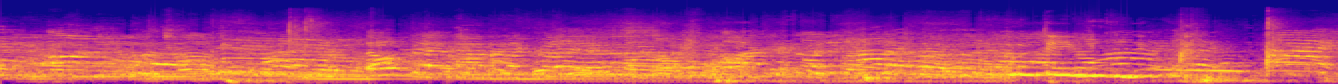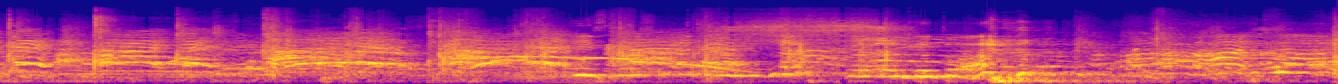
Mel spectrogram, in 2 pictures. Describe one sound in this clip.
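A young girl sings into a microphone, heard through a loudspeaker.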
